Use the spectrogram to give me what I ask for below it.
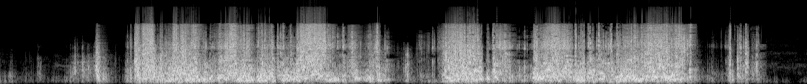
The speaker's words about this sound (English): Come into the small park where there's more open space because it was the wind through the trees that's really loud.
